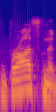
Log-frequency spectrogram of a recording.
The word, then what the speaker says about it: Brosnan: that had Pierce Brosnan, I always mispronounce his name, it's Brosnan, right?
